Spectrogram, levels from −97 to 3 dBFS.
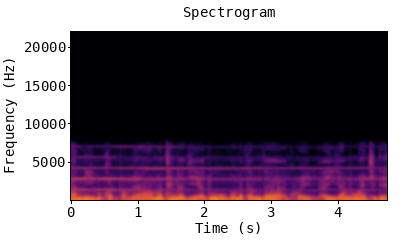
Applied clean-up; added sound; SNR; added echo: none; Bowed string instrument; 20 dB; none.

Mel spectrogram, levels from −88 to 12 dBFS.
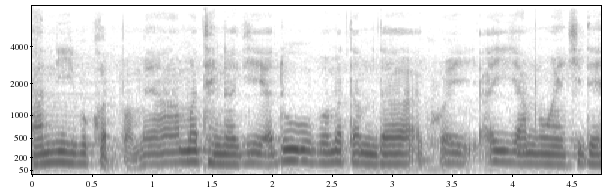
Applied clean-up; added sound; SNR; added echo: none; none; none; none.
